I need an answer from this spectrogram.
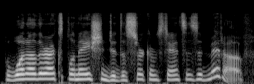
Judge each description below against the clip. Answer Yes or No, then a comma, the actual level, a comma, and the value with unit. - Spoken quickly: Yes, fast, 210 wpm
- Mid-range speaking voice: No, high, 230 Hz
